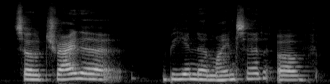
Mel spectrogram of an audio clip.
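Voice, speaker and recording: Fairly high female voice with a Dutch accent and fairly even intonation. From Netherlands. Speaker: spirituality vlogger. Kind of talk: casual advice vlog. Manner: conversational, with fillers.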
